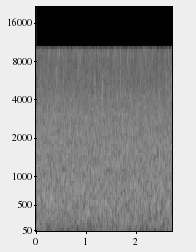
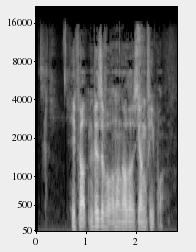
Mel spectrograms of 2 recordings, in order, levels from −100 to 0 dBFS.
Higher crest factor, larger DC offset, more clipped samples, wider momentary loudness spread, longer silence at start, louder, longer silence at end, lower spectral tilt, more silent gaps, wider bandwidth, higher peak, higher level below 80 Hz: second, 16 dB vs 22 dB; neither; neither; second, 1 LU vs 16 LU; about the same, 0 s vs 0.05 s; second, -31 LUFS vs -21 LUFS; second, 0 s vs 0.3 s; second, -0.5 dB/octave vs -3 dB/octave; neither; second, 10.5 kHz vs 16.5 kHz; second, -16 dBFS vs -2 dBFS; about the same, -60 dBFS vs -58 dBFS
